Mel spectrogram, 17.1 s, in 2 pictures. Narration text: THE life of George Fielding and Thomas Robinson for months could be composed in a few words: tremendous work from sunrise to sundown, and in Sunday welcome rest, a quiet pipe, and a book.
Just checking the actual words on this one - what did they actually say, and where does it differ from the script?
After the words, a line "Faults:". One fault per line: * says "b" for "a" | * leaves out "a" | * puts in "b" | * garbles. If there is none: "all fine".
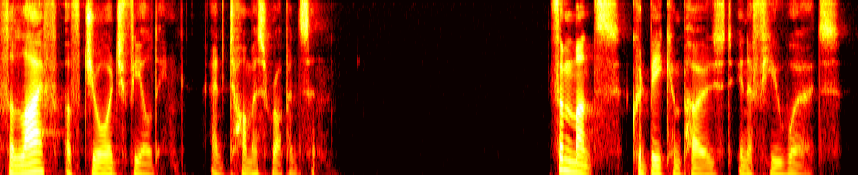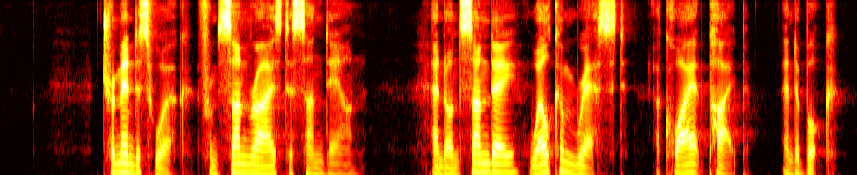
THE life of George Fielding and Thomas Robinson for months could be composed in a few words: tremendous work from sunrise to sundown, and on Sunday welcome rest, a quiet pipe, and a book.
Faults:
* says "on" for "in"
